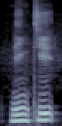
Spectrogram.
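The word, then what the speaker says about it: 人気: Same thing with ninki. Almost like n iing in English.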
